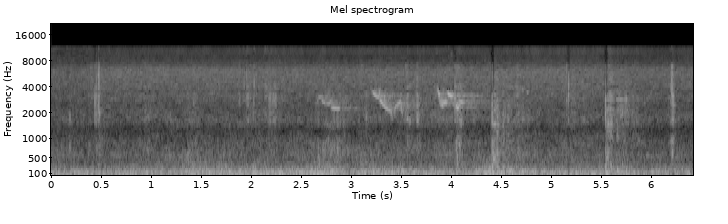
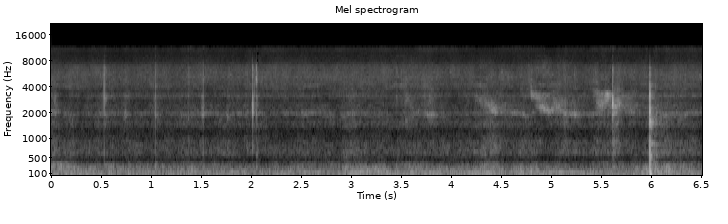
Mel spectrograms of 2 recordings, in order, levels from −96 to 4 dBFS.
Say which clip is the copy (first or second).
second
